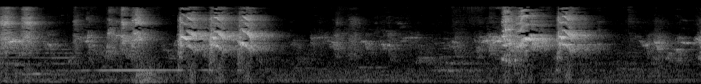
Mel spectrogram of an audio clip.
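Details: Rainbow lorikeet bathing in a shower, two loud clusters of harsh screeching squawks separated by quieter chatter, with water spray hissing throughout.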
